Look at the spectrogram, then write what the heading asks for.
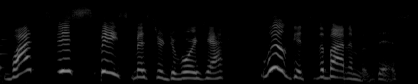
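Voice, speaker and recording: Game fairy sidekick: childlike, chirpy, outspoken, very high and hugely animated. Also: female voice, unhurried, over loud music, heavily acted. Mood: excited. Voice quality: squeaky, childlike. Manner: chirpy, exclamatory. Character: tiny cheerful childlike fairy companion, excitable and outspoken. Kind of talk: video game character acting.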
